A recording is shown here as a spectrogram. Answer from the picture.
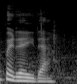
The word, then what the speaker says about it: Pereyra: Sí, me llamo Claudia Pereira. – ¿Cómo se escribe su apellido? – P-E-R-E-Y-R-A.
